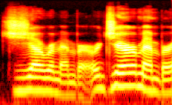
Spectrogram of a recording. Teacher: What happens is assimilation and reduction combined. The D sound at the end of do and the J sound like Y in yes at the beginning of U often merge together. >> D plus Y just >> Exactly. · They create a D sound, the J sound in judge. And the vowel in U often reduces to schwa or disappears. So, do you remember can absolutely sound like j remember or jer remember in rapid casual conversation.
